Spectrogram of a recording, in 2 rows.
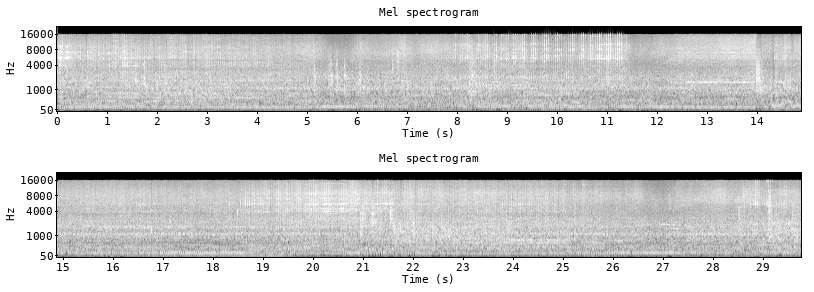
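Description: Diesel engine of a Doosan Solar 130W-V wheeled excavator running under load, its note rising and falling as the hydraulics dig, lift and swing the bucket, with scraping and crunching as the bucket cuts into sand and gravel. A single sharp knock about halfway through.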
